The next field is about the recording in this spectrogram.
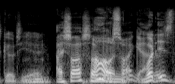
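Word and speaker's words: Gauthier: pronounce his last name how do you pronounce it go it is goate I saw someone what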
